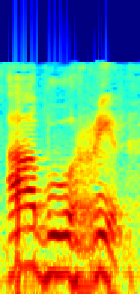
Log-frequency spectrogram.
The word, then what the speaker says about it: aburrir: Aburrir. Say it for me. Aburrir. Roll your R's. Come on, you can do it.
